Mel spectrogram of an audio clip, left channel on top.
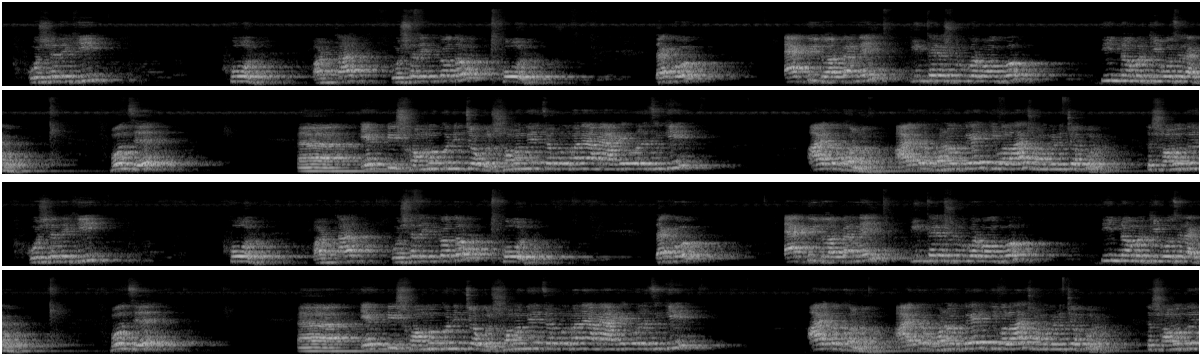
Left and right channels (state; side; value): normal; both; correlation 0.50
